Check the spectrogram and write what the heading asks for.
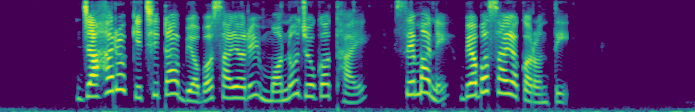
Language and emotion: Odia, neutral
